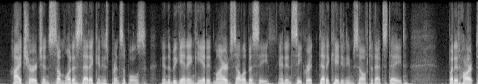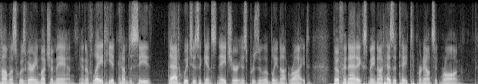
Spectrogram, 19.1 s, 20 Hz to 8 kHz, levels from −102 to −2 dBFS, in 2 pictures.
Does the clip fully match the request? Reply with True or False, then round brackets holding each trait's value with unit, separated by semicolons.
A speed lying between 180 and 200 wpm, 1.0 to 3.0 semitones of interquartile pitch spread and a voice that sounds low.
True (185 wpm; 2.7 semitones; 110 Hz)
